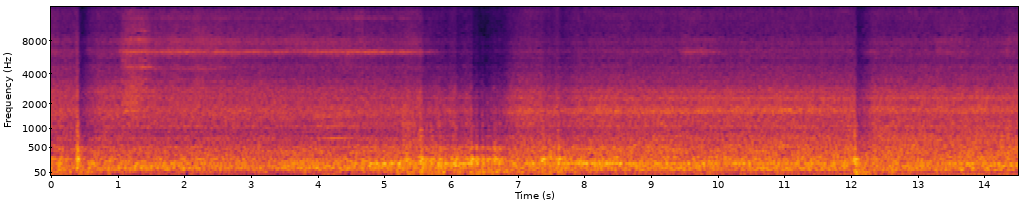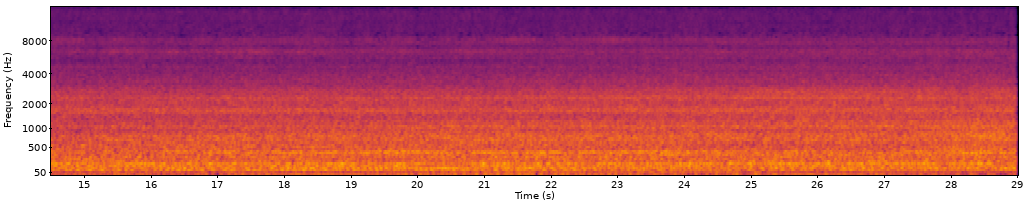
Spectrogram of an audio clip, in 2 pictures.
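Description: Steady rumble of a passenger train running on the rails, heard from inside the carriage, with one sharp knock about twelve seconds in.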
